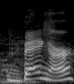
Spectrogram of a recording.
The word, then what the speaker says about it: Bangor: spelled the same in two different locations but pronounced differently and the city name today is b-a-n-g-o-r in Washington is called Banger like hanger and that's where we will see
